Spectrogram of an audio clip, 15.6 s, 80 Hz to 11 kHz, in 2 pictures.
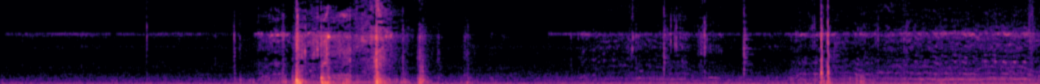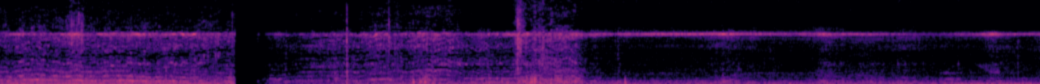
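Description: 1/10 scale RC rock crawler driving over boulders: its small electric motor and gears whine, rising and falling in pitch with the throttle, over a steady high-pitched whine. A few sharp knocks stand out about two seconds in, with another near six seconds.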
